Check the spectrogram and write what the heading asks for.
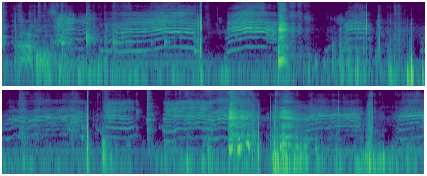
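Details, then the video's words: Domestic cats indoors demanding food as it is made, giving a long run of loud, wavering, harmonic meows, some rising and bending, with people talking, laughing and clattering between calls over a low hum. "loud cats demand food"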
